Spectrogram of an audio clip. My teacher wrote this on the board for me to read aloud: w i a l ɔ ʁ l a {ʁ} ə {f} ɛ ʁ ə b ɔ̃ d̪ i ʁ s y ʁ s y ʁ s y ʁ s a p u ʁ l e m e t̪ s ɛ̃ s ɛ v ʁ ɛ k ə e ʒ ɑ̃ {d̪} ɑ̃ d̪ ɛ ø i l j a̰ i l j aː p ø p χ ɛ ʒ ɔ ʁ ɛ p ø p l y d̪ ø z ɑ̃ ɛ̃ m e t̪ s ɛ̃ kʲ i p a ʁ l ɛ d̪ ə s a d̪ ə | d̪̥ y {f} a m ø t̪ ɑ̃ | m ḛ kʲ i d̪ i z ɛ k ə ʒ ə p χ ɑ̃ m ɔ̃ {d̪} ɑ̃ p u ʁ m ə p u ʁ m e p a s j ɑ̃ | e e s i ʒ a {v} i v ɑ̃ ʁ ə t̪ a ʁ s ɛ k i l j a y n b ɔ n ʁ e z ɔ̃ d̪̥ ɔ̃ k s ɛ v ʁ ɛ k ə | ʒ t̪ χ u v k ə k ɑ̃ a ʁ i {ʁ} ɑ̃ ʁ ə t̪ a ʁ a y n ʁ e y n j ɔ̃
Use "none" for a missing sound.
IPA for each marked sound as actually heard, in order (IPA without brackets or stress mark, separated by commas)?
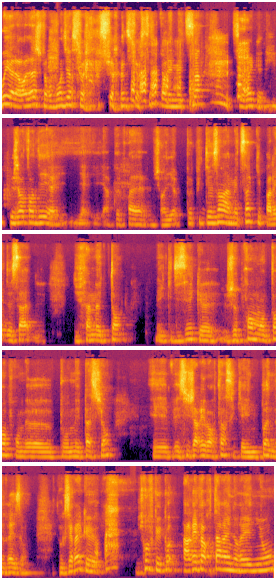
ʒ, v, t̪, f, t̪, ʁ, v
